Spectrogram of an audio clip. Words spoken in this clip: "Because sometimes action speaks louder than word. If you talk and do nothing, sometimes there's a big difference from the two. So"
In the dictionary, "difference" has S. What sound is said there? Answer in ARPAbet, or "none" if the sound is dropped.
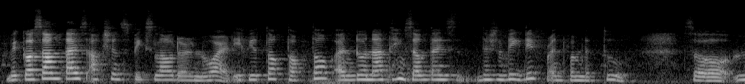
none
